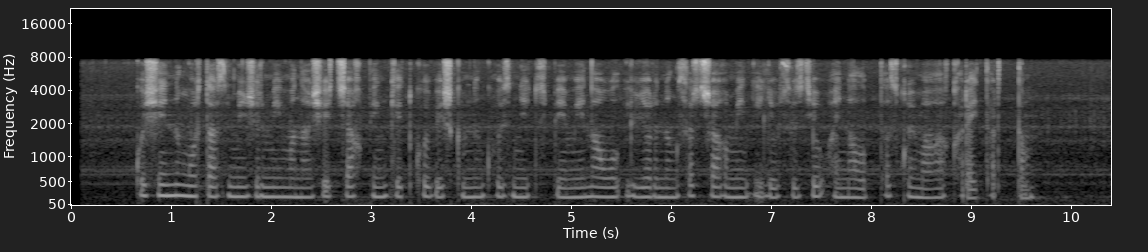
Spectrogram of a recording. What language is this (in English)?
Kazakh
